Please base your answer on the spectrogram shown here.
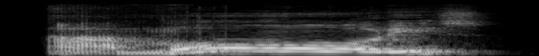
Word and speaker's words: amoris: Entonces, si la penúltima sílaba es larga, la palabra es llana. Es decir, si es larga, tiene el acento en esa sílaba. Ahora, si es breve, no tiene el acento en esa sílaba, sino en la anterior. Por eso decimos amoris, pero decimos milites.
